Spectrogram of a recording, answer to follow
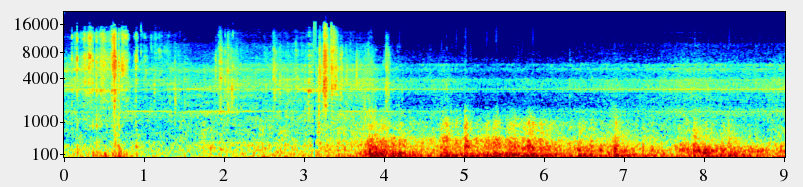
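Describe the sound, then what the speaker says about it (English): Low, heavy rumbling swells and rolls on for several seconds, a distant thunder in a dark lightning storm among trees, over a steady windy background with no speech. "It's lightning and thundering."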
